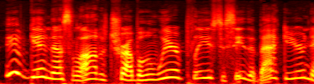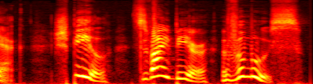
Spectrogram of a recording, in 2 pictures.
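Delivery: loud, scornful send-off, rising to a shout; rough bandit. Acted. Hondo Bill dismisses Fritz, loudly mocking. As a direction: shout them on their way.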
